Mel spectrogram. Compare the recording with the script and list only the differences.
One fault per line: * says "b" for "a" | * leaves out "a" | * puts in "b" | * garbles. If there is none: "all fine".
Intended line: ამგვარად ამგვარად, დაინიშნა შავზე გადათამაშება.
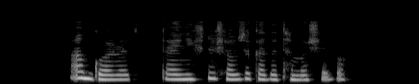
* leaves out "ამგვარად"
